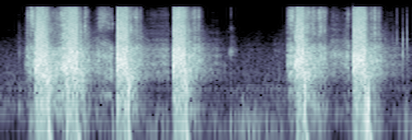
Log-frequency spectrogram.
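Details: Staffordshire Bull Terrier in Málaga, Spain, attacking, giving loud, harsh, deep barks in quick pairs, six barks in about four seconds, with short pauses between bursts and quiet background.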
